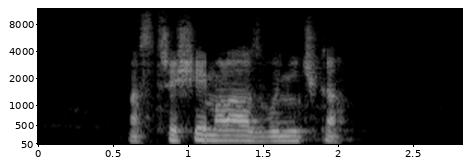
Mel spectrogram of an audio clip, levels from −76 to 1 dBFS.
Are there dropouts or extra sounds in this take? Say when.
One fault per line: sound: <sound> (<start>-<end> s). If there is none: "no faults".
no faults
